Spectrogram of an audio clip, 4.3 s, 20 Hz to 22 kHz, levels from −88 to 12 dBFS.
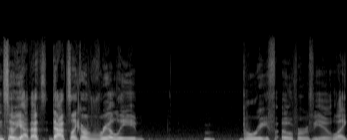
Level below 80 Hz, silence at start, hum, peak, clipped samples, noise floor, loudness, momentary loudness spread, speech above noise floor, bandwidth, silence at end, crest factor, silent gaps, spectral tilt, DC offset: -62 dBFS; 0 s; none; -10 dBFS; under 0.1%; -65 dBFS; -29 LUFS; 21 LU; 37 dB; 16 kHz; 0 s; 20 dB; none; -4.5 dB/octave; under 0.1%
